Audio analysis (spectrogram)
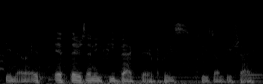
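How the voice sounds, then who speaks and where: A man guesting on a livestream, calm and soft-spoken, telling a personal story with many pauses, ums and restarts. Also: very deep voice, gravelly, music in the background. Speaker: interview guest. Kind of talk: hesitant personal account on a livestream.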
